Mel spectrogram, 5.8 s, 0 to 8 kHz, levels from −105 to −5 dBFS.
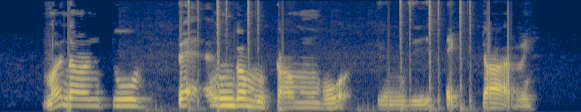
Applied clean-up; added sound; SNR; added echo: none; Computer keyboard; 16 dB; none.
